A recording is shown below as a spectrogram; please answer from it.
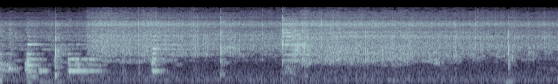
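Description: Cooked rice tips into a hot pan for fried rice, setting off a steady, bright sizzle with scraping and stirring clatter, a few sharper knocks near the start and partway through, and no talking.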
